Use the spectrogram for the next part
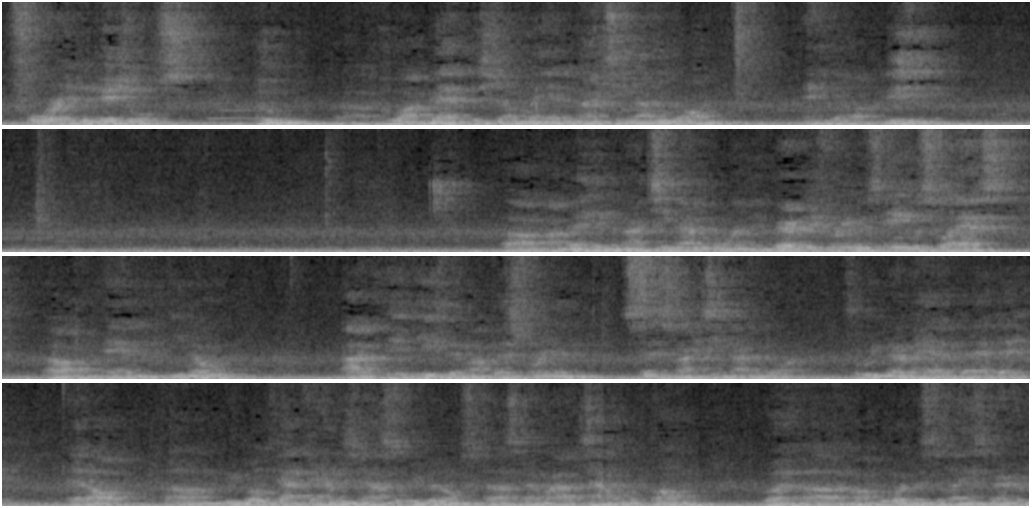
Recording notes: Live from the Limestone County Sports Hall of Fame induction ceremony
